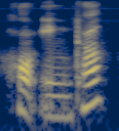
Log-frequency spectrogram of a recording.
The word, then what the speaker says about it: choinka: H, like choinka.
